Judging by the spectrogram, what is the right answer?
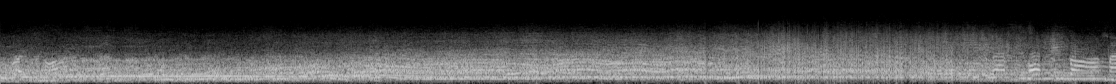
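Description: Grasstrack motorcycles at a 1995 meeting roar away from the start of a race, their engines blending into a loud, rising and wavering buzz under continuous commentary.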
